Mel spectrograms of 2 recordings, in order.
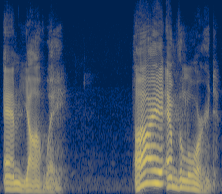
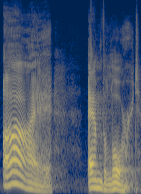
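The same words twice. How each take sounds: First: Low, slow, weighty I AM; solemn emphasis. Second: Hushed low I... am the Lord; stress on am. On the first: Preacher underlining God's name, slow and heavy. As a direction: lean hard on am, slow and grave. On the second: Preacher repeating the verse for weight, low and hushed. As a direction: drop low and hang on am. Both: Shown as a demonstration. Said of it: "I've underlined that".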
